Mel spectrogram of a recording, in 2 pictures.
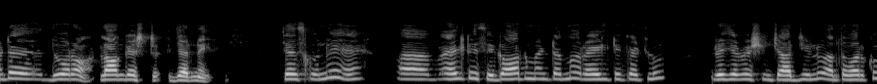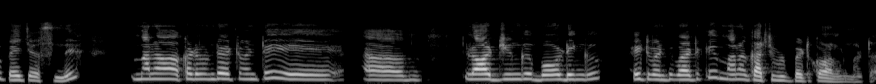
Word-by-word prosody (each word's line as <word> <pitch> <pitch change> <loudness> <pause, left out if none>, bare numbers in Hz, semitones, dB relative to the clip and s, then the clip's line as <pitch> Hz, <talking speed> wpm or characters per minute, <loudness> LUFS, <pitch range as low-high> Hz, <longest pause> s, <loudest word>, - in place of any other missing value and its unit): అంటే 260 +4 +1 0.4
దూరం 235 0 +3 0.2
longest 220 -3 +4 0.2
journey 180 -5 +4 0.8
చేసుకొని 240 +5 0 0.7
ఆహ్, 235 -1 +3 0.2
ఎల్‌టిసీ 260 -2 -1
గవర్నమెంటేమో 255 +1 0
రైలు 235 0 +2
టికెట్లు 240 +2 -4 0.6
రిజర్వేషన్ 230 -1 +1
ఛార్జీలు 225 +4 +1
అంతవరకు 215 +3 -1
పే 200 - +2
చేస్తుంది. 165 - -4 0.7
మనం 250 0 +2
అక్కడ 250 +2 -2
ఉండేటువంటి 245 +1 -1 1.0
ఆహ్, 205 -1 0 0.6
లాడ్జింగు, 240 +1 +6
బోర్డింగు 230 +2 +2 0.4
ఇటువంటి 230 -2 -2
వాటికి 230 +8 +1 0.2
మనం 230 0 -2
ఖర్చులు 190 0 +2
పెట్టుకోవాలనమాట 135 -7 -4
230 Hz, 90 wpm, -24 LUFS, 210-245 Hz, 1.0 s, లాడ్జింగు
